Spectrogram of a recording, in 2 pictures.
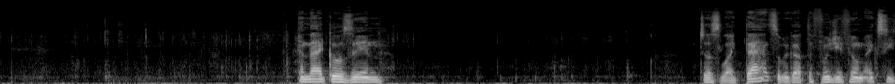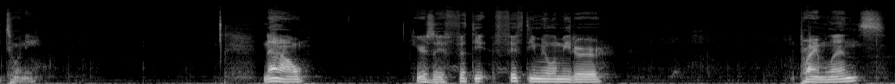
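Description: Fabric rustles as hands rummage through a bag.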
